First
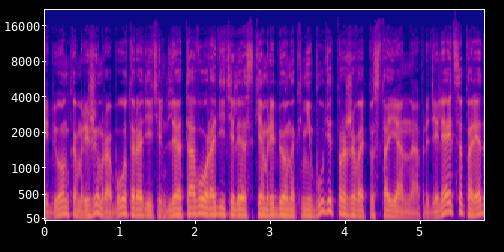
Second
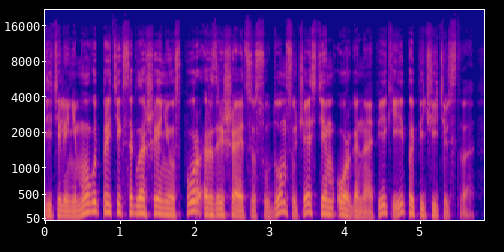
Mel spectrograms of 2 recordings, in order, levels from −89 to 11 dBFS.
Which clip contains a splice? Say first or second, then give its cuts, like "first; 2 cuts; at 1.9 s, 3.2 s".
first; 1 cut; at 1.6 s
